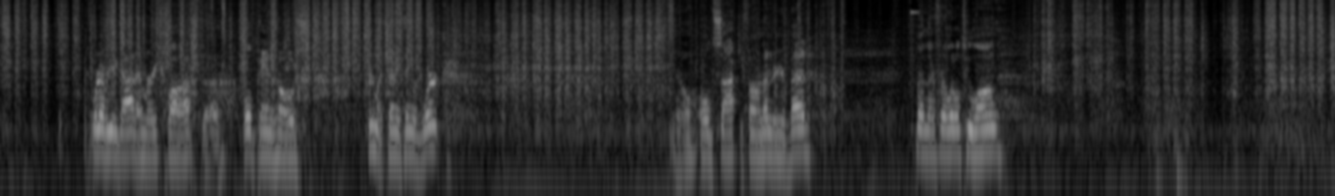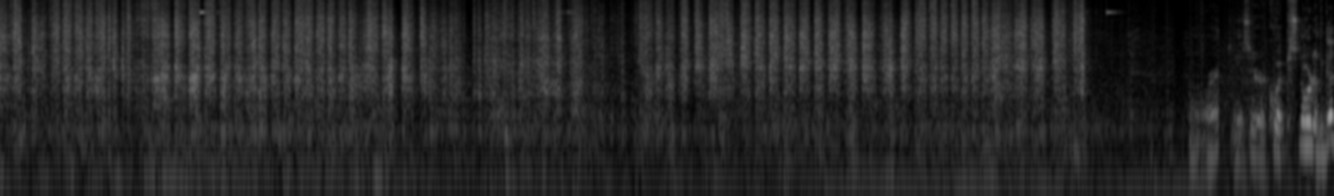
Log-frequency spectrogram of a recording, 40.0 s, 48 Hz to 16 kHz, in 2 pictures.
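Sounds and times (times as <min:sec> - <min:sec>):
sandpaper scraping inside metal bore: 0:00.0 - 0:12.7, 0:13.6 - 0:36.4.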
